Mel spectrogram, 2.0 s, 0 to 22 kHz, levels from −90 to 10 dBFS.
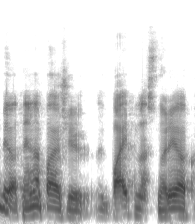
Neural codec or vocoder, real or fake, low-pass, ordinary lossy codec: codec, 44.1 kHz, 3.4 kbps, Pupu-Codec; fake; 14.4 kHz; AAC, 96 kbps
